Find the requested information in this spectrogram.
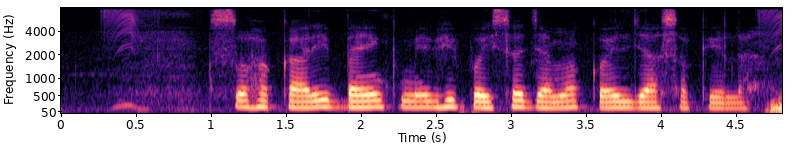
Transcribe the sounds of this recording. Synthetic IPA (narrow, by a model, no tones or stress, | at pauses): sɔɦkaɾibãɪŋkmebʱipəjsad͡ʒamakɔjld͡ʒasəkela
